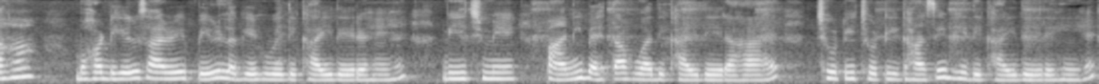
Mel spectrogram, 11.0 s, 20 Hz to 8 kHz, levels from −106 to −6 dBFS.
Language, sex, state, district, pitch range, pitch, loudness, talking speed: Hindi, female, Bihar, Purnia, 185-225 Hz, 205 Hz, -15 LUFS, 145 wpm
